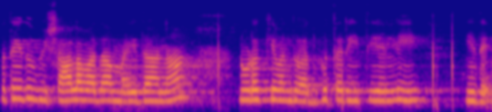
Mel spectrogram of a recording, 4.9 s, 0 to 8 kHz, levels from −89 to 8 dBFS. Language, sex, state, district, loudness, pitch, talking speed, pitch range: Kannada, female, Karnataka, Raichur, -23 LUFS, 220 Hz, 110 wpm, 210-230 Hz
